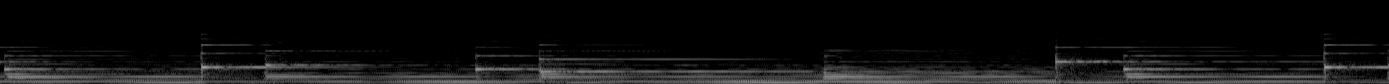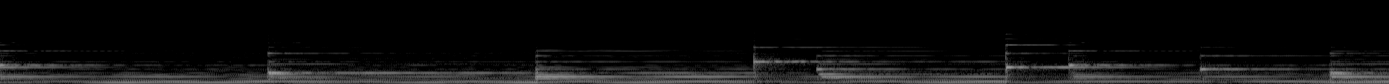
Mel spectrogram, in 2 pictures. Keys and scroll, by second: 2.7 z, 10.5 a, 14.7 a, 17.3-18.3 typing, 21.9 5, 24.7 2.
